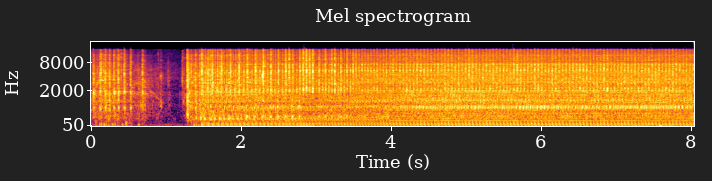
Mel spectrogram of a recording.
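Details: Lawnmower that hunted and surged from bad fuel, after a carb clean and tightening a very loose spark plug: starts on the pull and settles within seconds to a steady, even beat with no hunting or surging.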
